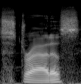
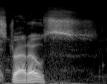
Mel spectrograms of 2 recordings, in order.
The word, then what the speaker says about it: Stratos: which her new hoyt stratus is on order i asked how do you pronounce it they said in texas it's stratus how else would you pronounce it stratos what it's an os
